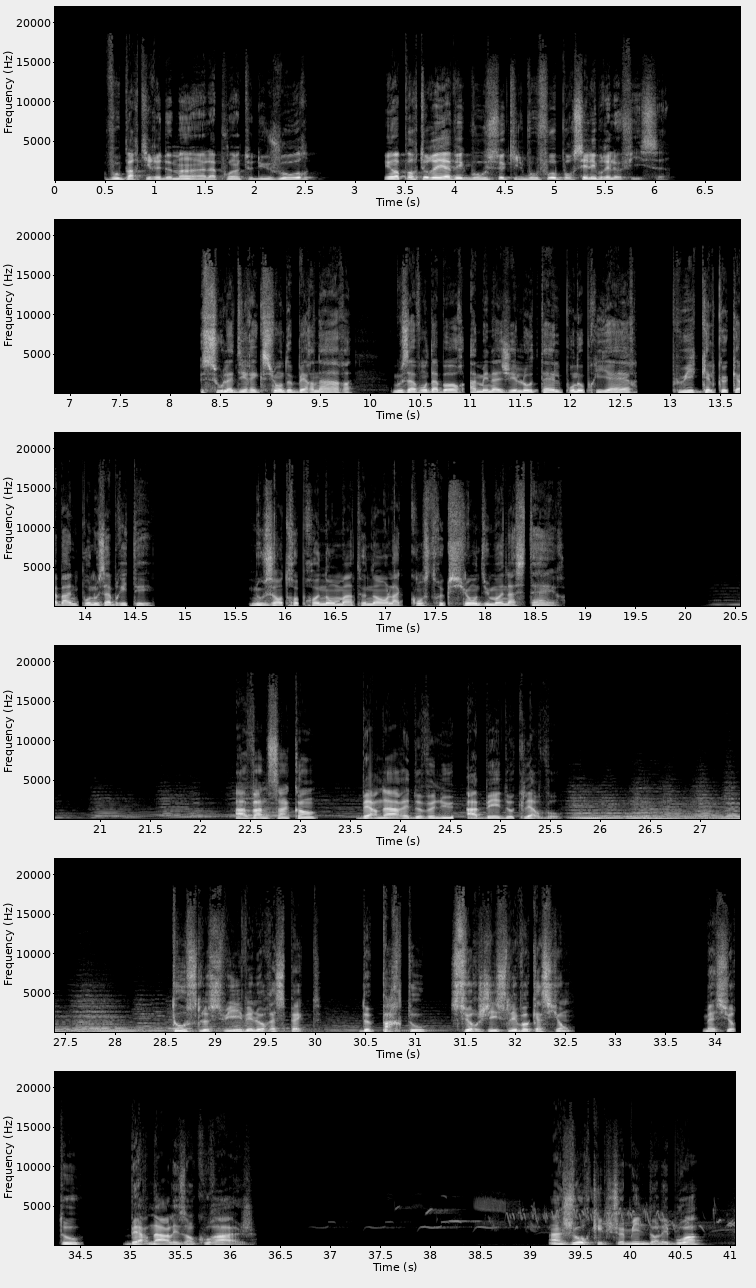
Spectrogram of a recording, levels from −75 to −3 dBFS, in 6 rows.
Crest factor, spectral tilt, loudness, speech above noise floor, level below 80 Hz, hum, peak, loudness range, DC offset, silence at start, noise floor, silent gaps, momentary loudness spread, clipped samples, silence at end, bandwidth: 20 dB; -5 dB/octave; -18 LUFS; over 72 dB; -48 dBFS; none; 0 dBFS; 7 LU; under 0.1%; 0.5 s; under -90 dBFS; 14.82-14.96 s, 18.92-18.98 s, 32.69-32.77 s, 34.78-34.82 s; 12 LU; under 0.1%; 0 s; 19 kHz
